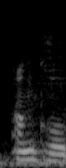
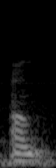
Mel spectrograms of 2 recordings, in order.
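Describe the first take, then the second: First: Said in the usual way. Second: "Unc" said as one short syllable, the -le dropped; clipped Unc. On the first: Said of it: "is not spelled uncle". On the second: Shown as a demonstration. Reader showing kids how Unc' is said, short and clipped. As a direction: say "Unc", cutting off the end of uncle. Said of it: "that's how people say it".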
